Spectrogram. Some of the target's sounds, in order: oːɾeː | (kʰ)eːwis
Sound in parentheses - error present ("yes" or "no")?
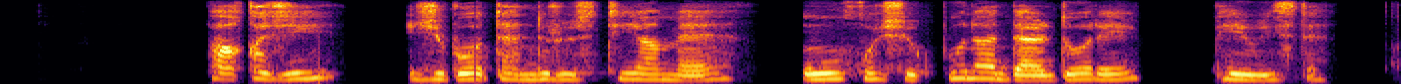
yes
